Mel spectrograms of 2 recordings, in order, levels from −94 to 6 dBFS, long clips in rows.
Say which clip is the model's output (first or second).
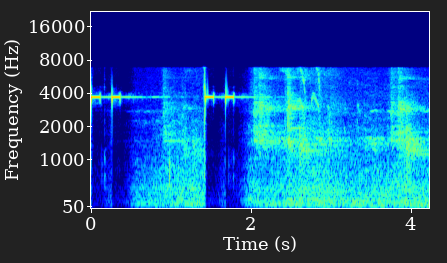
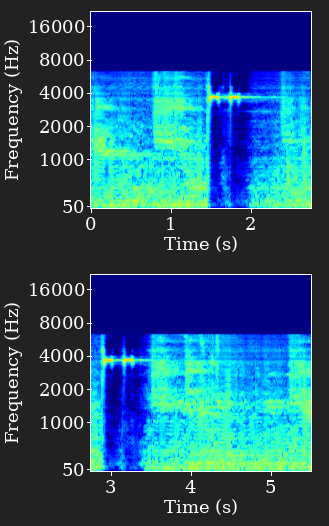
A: second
